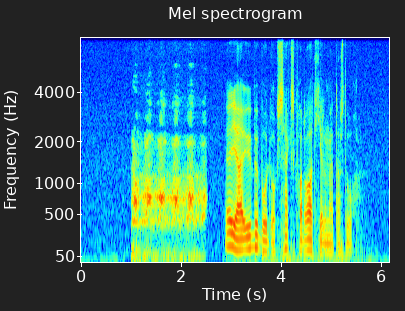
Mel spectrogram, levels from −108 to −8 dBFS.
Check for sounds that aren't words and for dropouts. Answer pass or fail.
fail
